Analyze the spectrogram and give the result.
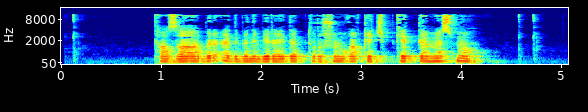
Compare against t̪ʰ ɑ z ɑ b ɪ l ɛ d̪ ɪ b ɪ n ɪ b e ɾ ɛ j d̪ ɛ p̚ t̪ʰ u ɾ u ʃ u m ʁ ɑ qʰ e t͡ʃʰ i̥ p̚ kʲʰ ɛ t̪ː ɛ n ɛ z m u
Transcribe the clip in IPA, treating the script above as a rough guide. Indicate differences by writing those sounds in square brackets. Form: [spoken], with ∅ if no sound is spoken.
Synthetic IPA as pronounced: t̪ʰ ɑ z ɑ b ɪ [ɾ] ɛ d̪ ɪ b ɪ n ɪ b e ɾ ɛ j d̪ ɛ p̚ t̪ʰ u ɾ u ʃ u m ʁ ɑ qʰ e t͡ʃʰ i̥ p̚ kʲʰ ɛ t̪ː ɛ [m] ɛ [s] m u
